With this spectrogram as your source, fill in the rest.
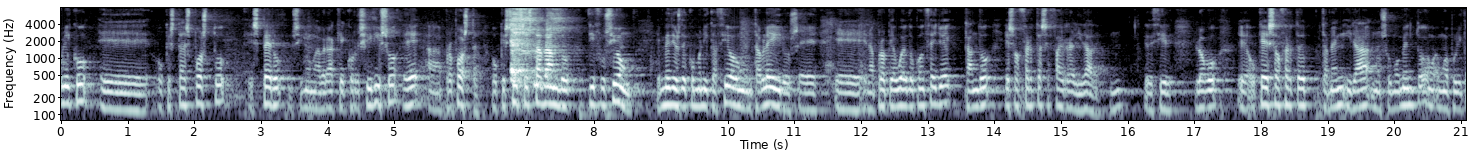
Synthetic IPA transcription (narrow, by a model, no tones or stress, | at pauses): βlikʊɛ | ʊkest̪aespɔst̪ʊ | ḛspɛɾʊsinõŋaβeɾakɪkoriʃiɾisʊɛɐpɾopɔst̪ɐ | ʊkesisest̪aðand̪ʊd̪ifusjoŋ | eŋmɛðjʊzðekomunikaθjoŋent̪aβlejɾʊsɛ | nɐpɾɔpɾjaɣwɛβðokõnθeʎʊɛkand̪ʊɛsɐofɛɾt̪ɐsefajrealiðaðen | ɛðeθiɾ | lɔɣ̞ʊɛo̰keɛsɐofɛɾt̪at̪amɛ̃ŋiɾanʊsewmomẽnt̪ʊa̰a̰uŋɐpuβlik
